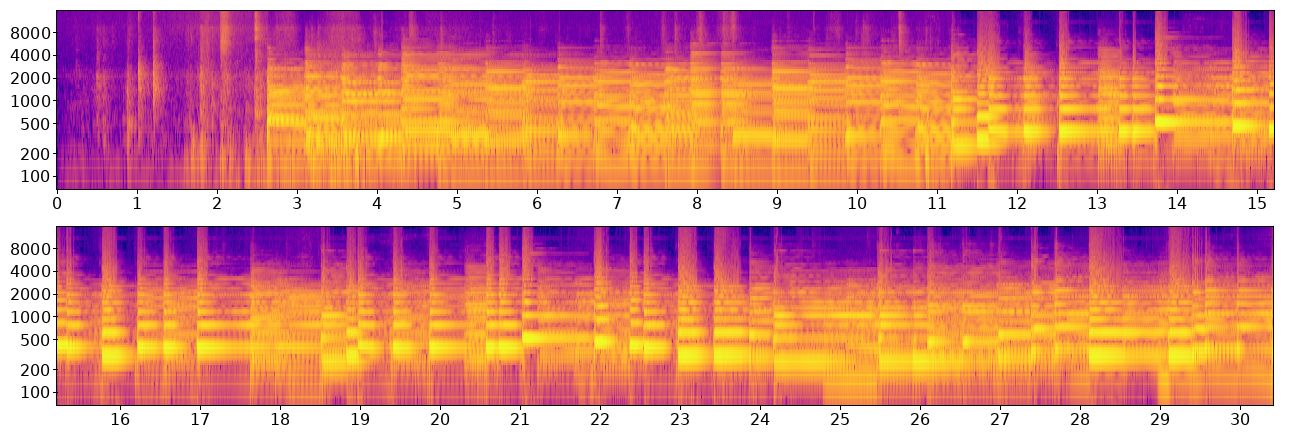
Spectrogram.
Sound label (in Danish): tenor bas + akkompagnement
